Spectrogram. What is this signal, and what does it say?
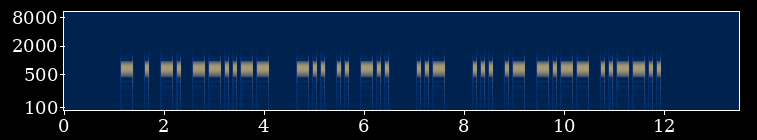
Morse code, heard as a keyed tone, about 15 wpm, 700 Hz. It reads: TEN, DID U SAY?
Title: Sentences from Top 400 Words and Abbreviations 15wpm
